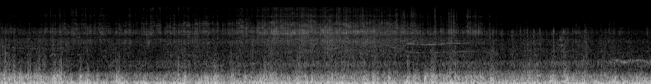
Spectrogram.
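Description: Slinky Dog Dash steel roller coaster train running along its track, heard from the front seat: a steady low rumble of the wheels mixed with rushing wind.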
